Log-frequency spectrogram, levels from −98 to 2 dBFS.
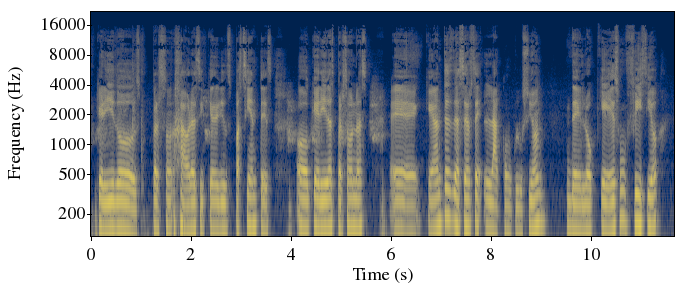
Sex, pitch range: male, 125-150 Hz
